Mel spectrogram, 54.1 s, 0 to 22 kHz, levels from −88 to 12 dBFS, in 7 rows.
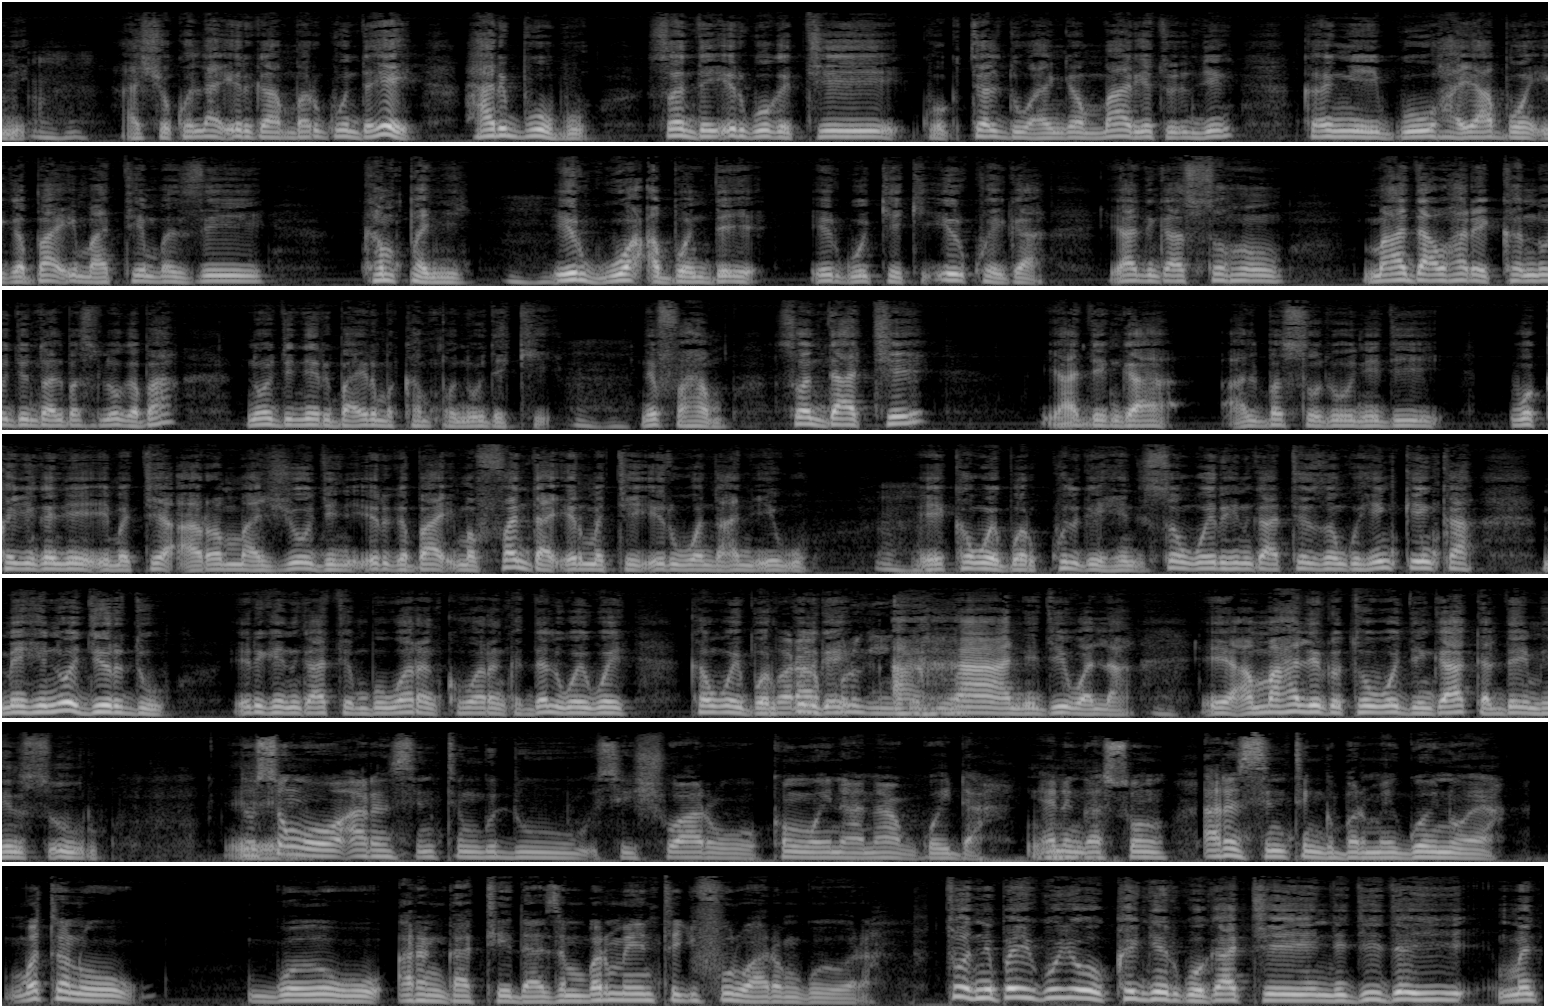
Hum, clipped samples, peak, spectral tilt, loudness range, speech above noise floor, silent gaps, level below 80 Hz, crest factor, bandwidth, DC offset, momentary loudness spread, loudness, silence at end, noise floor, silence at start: none; under 0.1%; -4 dBFS; -6.5 dB/octave; 5 LU; 42 dB; none; -62 dBFS; 20 dB; 16.5 kHz; under 0.1%; 12 LU; -25 LUFS; 0 s; -65 dBFS; 0 s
